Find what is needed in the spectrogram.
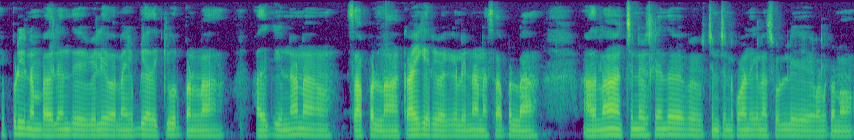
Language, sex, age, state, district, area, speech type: Tamil, male, 30-45, Tamil Nadu, Cuddalore, rural, spontaneous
